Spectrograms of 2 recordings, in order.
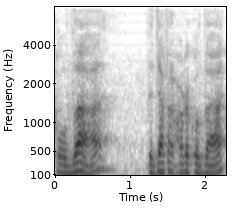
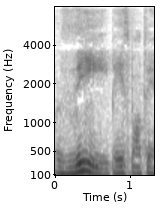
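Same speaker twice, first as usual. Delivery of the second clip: the stressed and said as thee; 5 semitones lower, 3 dB quieter than usual. Grammar lesson on the emphatic article: stressed 'the' said as thee. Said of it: "you put a lot of emphasis on it".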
